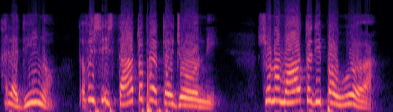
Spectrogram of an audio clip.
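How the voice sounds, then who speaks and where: A woman voicing a worried, poor mother in a fairy tale, speaking high and plaintive. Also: very animated, measured pace. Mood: distraught.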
